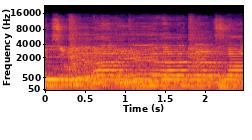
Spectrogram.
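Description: A small group of men's and women's voices singing a worship song together, holding long notes.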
